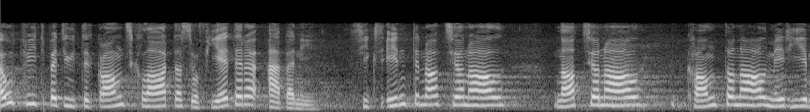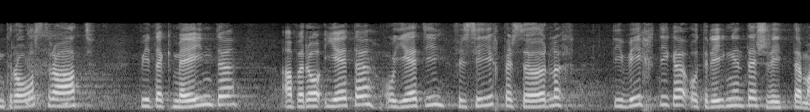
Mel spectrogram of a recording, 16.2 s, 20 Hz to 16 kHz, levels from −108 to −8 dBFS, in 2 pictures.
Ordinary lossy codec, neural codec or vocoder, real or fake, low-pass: MP3, 64 kbps; none; real; 7.2 kHz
